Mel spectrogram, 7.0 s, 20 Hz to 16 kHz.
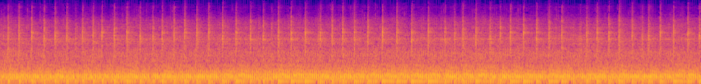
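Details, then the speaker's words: Remington 46cc chainsaw, low-speed screw turned about an eighth clockwise to lean a suspected rich mixture: fast even two-stroke popping holding a steady idle, no surging or stalling; normal idle. "I think we've got that pretty well dialed in but we'll be able to tell once we make a few cuts and everything as well"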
